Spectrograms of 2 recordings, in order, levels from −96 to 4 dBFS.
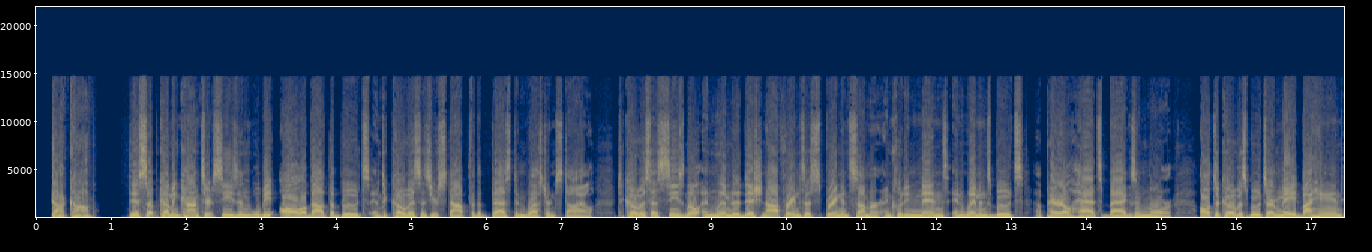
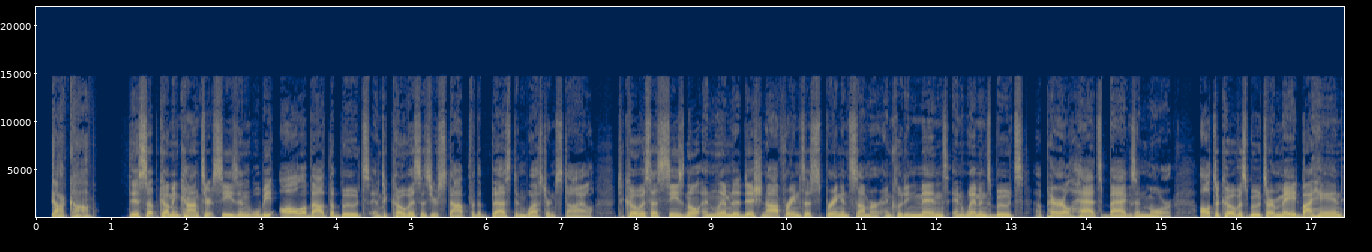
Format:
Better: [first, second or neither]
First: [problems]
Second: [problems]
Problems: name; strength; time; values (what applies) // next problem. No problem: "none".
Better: second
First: distortion; slight; 12% of the sound clipped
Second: none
